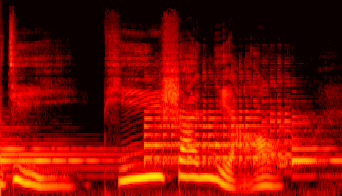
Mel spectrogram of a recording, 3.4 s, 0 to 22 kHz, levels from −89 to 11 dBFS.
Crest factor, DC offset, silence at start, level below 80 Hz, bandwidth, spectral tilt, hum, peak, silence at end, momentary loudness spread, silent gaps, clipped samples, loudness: 14 dB; under 0.1%; 0 s; -66 dBFS; 17 kHz; -5 dB/octave; none; -12 dBFS; 0 s; 15 LU; none; under 0.1%; -27 LUFS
